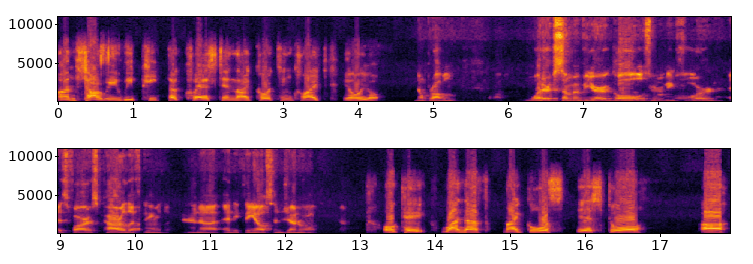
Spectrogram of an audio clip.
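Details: Adult male speakers in conversation; typical speech.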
